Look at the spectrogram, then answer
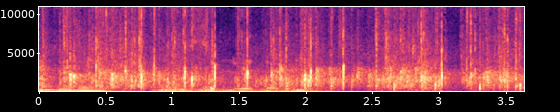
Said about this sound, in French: Donc, je vous remercie profondément toutes les deux. Pour, ça, vaut une main d'applaudissement.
